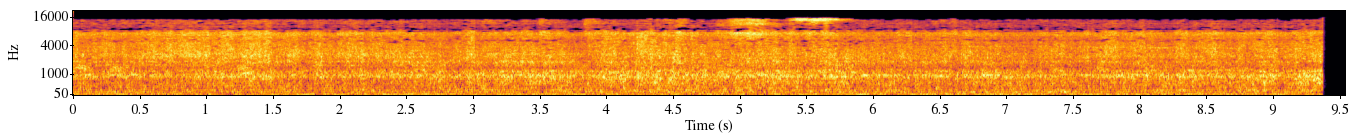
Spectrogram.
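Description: Samatha Express passenger train running through a station at speed without stopping, heard from an open door of one of its coaches: steady wheel-and-rail running noise. The sound cuts off suddenly near the end.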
